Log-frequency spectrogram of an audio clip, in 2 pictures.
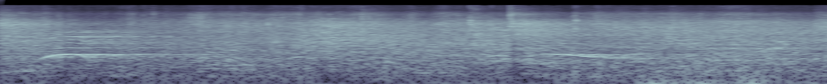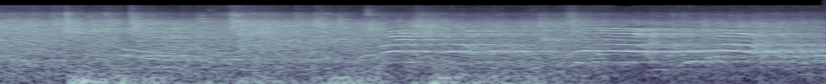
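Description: Spectators shout and cheer nearby in a large echoing rink.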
